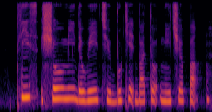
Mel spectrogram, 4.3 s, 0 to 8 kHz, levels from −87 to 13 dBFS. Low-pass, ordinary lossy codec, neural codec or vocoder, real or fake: 7.2 kHz; MP3, 64 kbps; none; real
